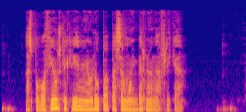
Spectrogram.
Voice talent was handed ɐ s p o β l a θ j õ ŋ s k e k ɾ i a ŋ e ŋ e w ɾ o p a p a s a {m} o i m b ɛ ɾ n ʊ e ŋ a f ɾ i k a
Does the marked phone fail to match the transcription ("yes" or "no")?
yes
